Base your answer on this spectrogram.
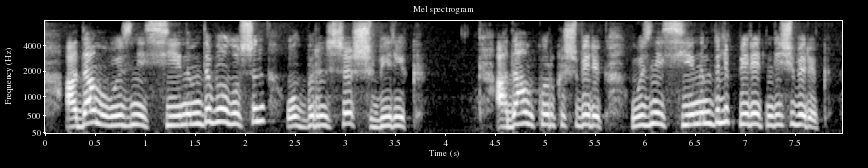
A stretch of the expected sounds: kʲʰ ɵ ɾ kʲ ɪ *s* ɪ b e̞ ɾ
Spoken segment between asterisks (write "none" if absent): ʃ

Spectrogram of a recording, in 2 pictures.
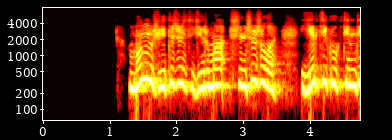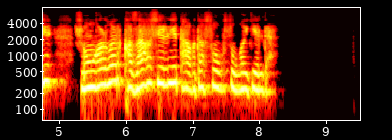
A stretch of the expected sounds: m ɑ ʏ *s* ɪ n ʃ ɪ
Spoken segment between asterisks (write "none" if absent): ʃ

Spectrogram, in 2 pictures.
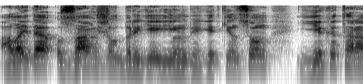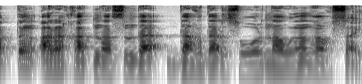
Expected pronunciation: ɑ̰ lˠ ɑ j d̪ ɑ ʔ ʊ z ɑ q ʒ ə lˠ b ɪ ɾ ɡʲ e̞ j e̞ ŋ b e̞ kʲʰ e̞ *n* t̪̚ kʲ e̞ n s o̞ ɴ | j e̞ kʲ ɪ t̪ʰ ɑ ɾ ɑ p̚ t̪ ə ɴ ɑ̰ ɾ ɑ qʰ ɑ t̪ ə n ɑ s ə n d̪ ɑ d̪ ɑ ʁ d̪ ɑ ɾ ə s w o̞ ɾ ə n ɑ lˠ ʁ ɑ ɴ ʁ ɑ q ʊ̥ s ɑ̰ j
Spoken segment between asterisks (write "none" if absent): none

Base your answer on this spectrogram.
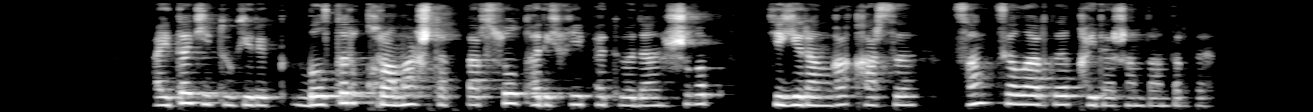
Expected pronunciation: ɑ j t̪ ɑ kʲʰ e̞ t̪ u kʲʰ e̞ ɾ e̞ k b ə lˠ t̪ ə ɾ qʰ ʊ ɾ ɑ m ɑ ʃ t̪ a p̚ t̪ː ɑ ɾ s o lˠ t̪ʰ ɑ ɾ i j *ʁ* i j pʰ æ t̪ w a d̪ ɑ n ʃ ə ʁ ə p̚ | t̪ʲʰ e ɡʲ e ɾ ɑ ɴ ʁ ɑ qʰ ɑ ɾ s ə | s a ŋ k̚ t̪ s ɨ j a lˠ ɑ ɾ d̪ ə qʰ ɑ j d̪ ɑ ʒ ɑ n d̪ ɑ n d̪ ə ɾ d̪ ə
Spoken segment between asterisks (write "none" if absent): χ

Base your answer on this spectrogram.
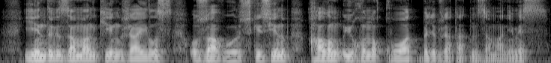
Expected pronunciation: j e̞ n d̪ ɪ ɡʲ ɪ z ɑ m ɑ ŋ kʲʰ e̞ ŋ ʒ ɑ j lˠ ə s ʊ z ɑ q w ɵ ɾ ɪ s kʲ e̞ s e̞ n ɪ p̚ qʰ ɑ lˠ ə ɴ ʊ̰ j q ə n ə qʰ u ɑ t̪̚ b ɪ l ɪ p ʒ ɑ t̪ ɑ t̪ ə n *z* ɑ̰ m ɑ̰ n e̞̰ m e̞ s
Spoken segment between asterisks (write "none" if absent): z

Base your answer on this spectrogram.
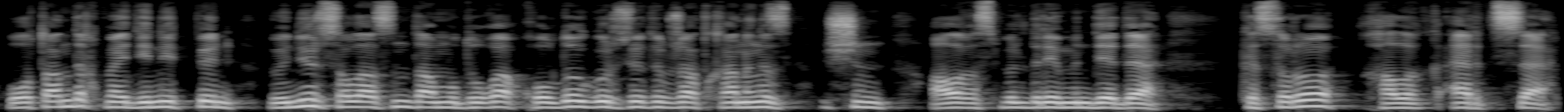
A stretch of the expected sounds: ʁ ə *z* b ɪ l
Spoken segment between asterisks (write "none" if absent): s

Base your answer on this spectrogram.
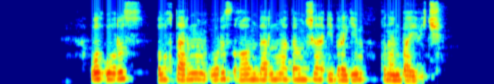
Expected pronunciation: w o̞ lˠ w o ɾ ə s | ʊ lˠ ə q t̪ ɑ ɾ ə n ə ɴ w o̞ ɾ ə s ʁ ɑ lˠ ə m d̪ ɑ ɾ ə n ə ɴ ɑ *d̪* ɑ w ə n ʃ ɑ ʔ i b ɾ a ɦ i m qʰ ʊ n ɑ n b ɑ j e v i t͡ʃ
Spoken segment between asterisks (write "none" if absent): t̪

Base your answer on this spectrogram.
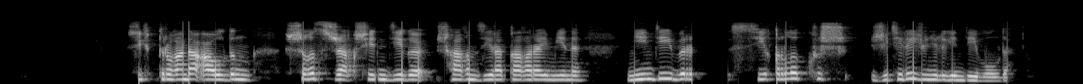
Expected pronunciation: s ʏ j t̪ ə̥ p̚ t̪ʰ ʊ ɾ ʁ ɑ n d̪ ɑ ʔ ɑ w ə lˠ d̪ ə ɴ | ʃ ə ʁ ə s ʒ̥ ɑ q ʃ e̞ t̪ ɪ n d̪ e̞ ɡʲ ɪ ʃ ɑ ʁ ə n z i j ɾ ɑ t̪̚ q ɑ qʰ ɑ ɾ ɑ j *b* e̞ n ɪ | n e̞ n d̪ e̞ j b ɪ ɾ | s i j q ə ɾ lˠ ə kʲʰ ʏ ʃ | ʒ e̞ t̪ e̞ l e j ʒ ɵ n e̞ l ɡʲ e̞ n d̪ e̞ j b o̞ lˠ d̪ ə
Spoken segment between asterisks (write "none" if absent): m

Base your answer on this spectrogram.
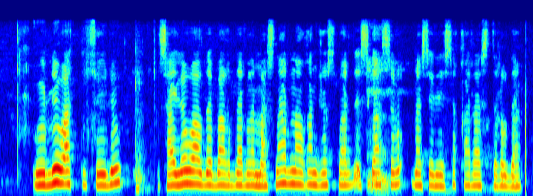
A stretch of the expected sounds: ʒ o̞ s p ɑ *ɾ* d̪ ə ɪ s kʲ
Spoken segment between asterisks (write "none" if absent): ɾ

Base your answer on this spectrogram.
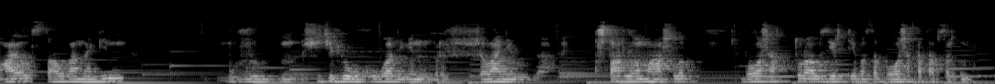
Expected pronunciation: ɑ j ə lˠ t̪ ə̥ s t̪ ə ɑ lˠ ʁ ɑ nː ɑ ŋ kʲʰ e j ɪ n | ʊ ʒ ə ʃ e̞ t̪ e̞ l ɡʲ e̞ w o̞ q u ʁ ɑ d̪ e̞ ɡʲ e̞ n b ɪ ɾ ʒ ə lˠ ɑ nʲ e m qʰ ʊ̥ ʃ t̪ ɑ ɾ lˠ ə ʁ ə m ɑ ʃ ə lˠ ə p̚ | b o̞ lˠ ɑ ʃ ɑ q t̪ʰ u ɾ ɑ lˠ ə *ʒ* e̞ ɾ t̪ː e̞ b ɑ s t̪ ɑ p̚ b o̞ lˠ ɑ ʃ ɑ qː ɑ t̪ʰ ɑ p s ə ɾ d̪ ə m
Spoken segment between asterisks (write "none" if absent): z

